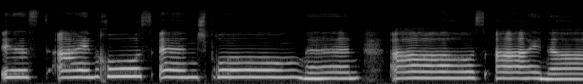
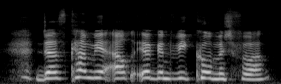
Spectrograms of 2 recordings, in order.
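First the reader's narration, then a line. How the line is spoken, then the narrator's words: Laughing. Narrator (German): sagte sie lachend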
